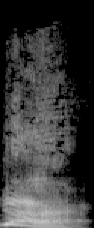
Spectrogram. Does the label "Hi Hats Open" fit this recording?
No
